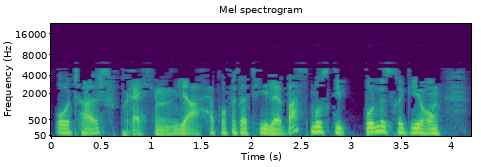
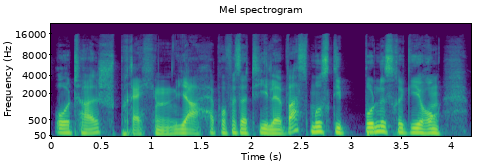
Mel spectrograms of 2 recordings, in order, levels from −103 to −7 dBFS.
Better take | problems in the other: second | garbled, watery; badly; nothing above 5 kHz

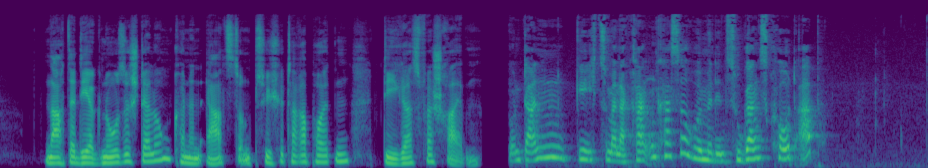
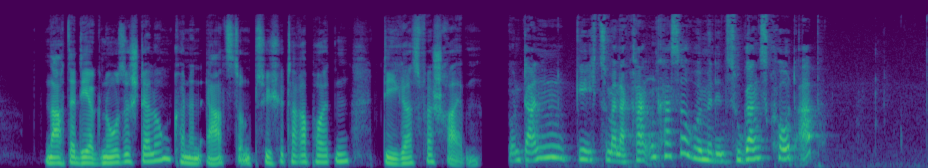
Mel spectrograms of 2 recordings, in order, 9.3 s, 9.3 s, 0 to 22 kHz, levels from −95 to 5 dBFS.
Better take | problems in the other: neither | none

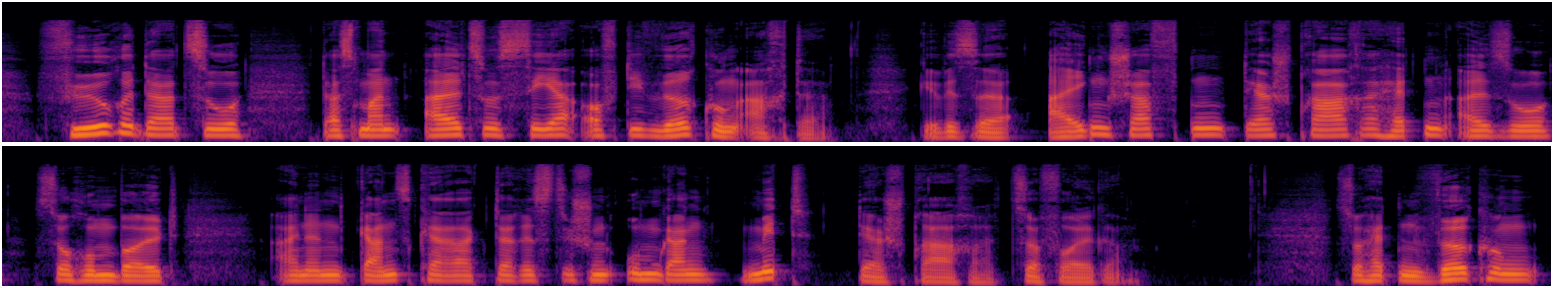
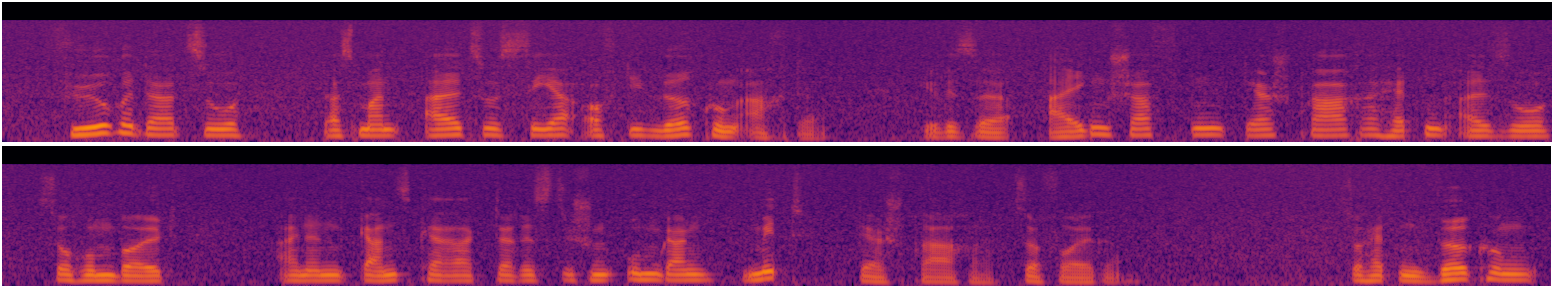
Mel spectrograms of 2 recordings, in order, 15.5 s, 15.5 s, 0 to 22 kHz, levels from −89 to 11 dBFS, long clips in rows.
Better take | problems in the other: first | hiss; noticeable; throughout; 10 dB below the speech

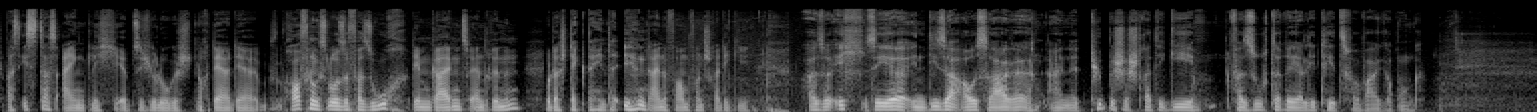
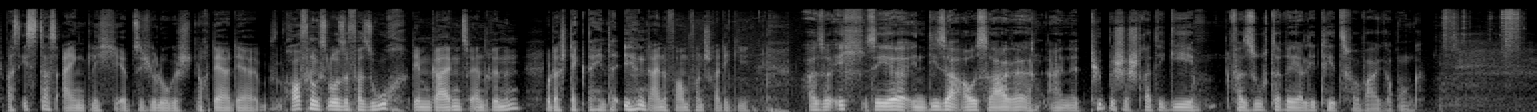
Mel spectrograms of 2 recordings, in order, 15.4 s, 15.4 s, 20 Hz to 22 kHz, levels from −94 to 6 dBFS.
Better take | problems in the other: first | clattering dishes; noticeable; at 14 s; peak 9 dB below the speech

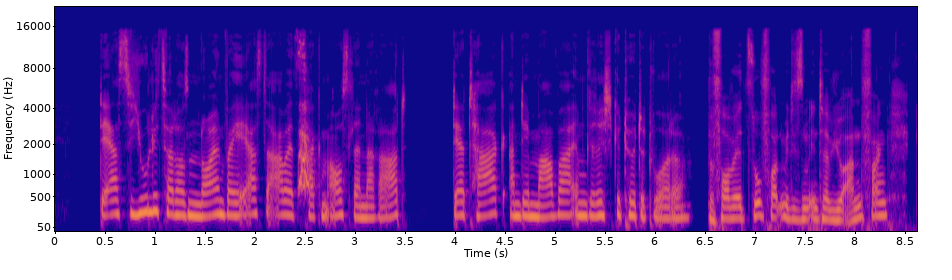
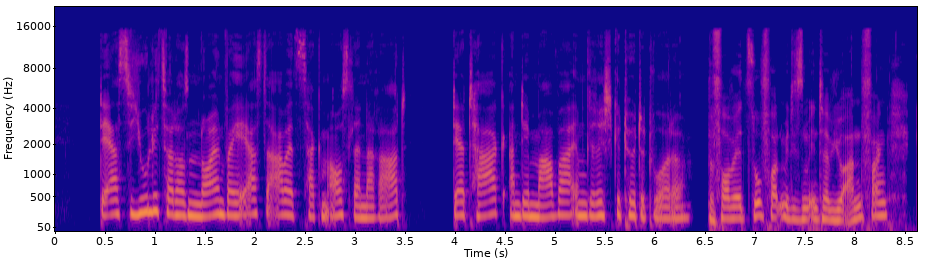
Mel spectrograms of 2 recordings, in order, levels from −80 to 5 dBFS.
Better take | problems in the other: second | dog barking; loud; at 2.5 s; peak level with the speech

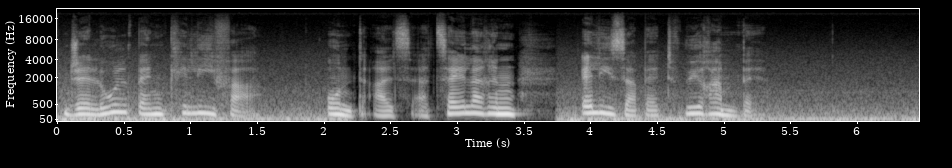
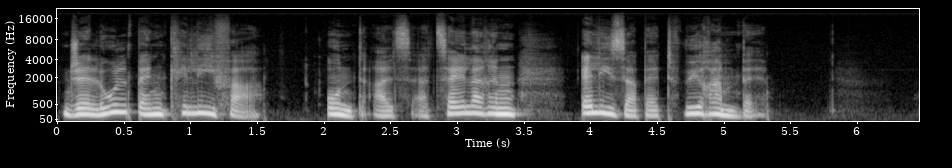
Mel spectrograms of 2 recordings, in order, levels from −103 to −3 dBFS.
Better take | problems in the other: second | low rumble; noticeable; until 2 s and from 3.5 s on; 20 dB below the speech

